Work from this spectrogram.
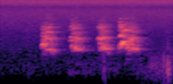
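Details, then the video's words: Two dogs, Sharkie and Ranger, barking at a hippo: four short, sharp barks in quick succession about every third of a second, followed by a faint low rumble at the end. "Sharkie and Ranger hate hippos"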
